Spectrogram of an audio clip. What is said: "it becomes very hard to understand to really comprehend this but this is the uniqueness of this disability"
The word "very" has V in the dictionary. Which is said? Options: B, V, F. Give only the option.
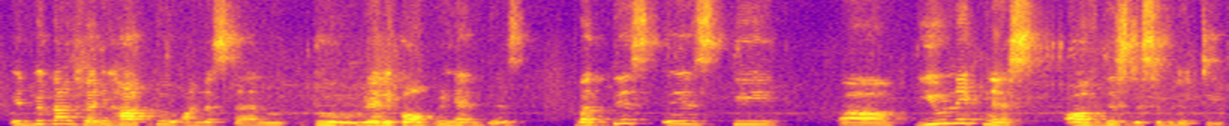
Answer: V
